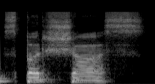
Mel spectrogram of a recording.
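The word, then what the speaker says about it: sparśāḥ: And on top of S, you have a small accent here, right? That become sh. So sparshas. So that is how matra sparshas. So that is how you pronounce.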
